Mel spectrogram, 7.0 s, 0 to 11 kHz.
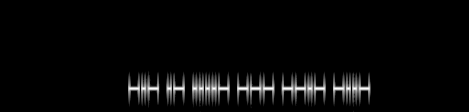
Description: Morse code, heard as a keyed tone, about 25 wpm, 700 Hz. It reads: KA4OQX
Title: USA Call Signs - 6 Characters - 25wpm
